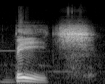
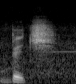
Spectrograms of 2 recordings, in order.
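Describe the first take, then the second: First: The vowel is long, said with spread lips. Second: The vowel is short, said without spread lips. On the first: The speaker calls it right. "B E A C H with a smile" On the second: The speaker calls it wrong. "Without a smile"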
